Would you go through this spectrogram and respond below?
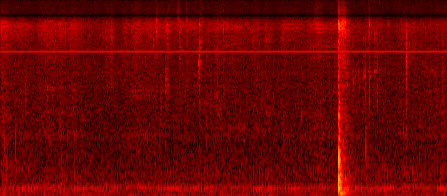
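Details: Bengal cat purring quietly: a soft, steady low rumble that runs unbroken through the whole stretch, with faint room hiss and one short knock or tap near the end.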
